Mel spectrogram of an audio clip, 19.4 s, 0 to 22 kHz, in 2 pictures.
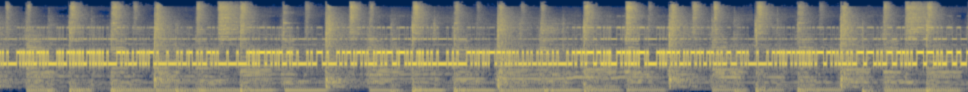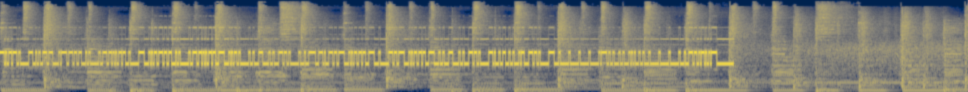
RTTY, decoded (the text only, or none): … QRZ? DE BG9IN K OE6Q DE SQ1U TNX FER CALL. UR RST 559 559. NAME CARLOS CARLOS. QTH OSLO OSLO. HW? OE6Q DE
